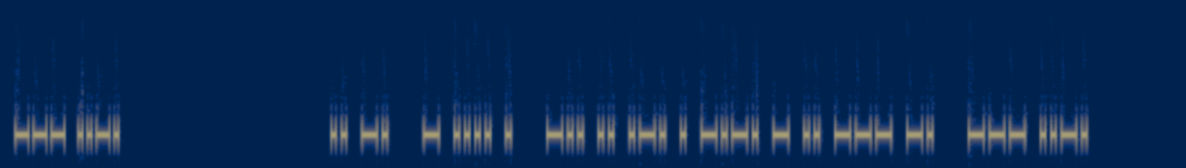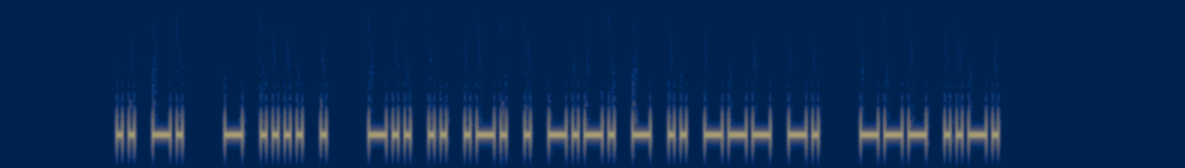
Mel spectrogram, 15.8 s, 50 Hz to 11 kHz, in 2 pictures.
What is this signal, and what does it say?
Morse code, heard as a keyed tone, about 34 wpm, 700 Hz. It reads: OF IN THE DIRECTION OF IN THE DIRECTION OF
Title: Speed-Racing - Sets of 4 Words 30wpm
